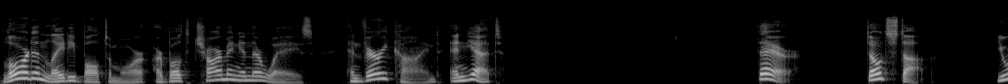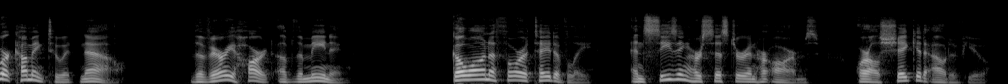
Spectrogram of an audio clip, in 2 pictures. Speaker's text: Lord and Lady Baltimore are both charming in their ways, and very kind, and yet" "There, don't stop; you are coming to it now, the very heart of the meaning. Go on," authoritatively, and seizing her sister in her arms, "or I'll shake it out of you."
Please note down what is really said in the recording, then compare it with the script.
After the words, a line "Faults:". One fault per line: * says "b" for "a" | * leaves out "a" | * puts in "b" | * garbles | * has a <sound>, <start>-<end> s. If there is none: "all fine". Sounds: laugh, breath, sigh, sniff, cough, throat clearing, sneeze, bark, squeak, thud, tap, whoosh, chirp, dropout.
Lord and Lady Baltimore are both charming in their ways, and very kind, and yet" "There, don't stop; you are coming to it now, the very heart of the meaning. Go on," authoritatively, and seizing her sister in her arms, "or I'll shake it out of you."
Faults:
all fine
